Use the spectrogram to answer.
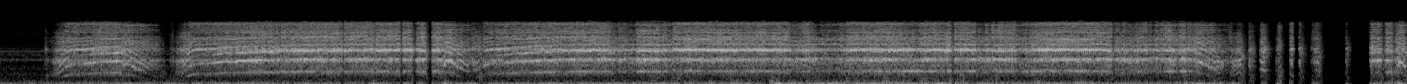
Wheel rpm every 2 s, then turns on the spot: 50, 120, 130, 160, 160, 160, 90.
none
